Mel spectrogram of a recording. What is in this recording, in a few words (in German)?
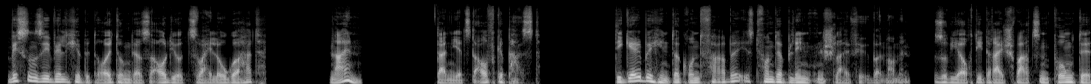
Hochdeutsch, sprechproben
